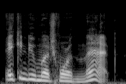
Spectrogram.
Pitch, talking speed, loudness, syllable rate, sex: 160 Hz, 330 wpm, -18 LUFS, 6.1 syllables/s, male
